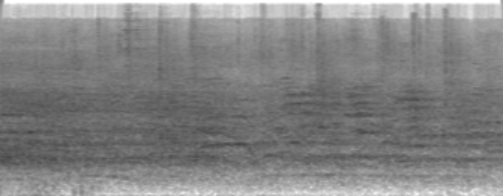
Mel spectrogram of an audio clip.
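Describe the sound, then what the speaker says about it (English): A capacity crowd at a live wrestling show roars in a steady, dense wash of noise that fills the whole stretch without pause, with a commentator's voice running over it. "You can hear the reaction from this capacity crowd"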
